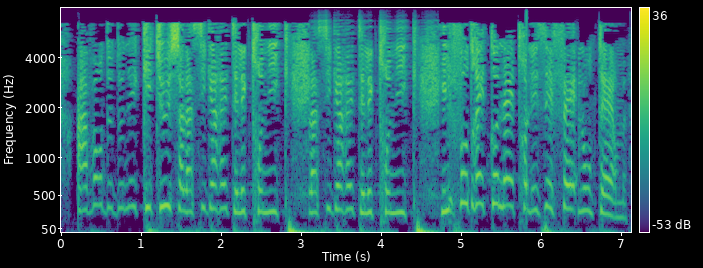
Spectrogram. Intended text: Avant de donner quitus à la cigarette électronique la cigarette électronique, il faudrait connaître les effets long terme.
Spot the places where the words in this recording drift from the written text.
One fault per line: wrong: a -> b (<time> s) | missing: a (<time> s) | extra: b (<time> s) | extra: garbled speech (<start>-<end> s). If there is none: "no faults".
no faults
